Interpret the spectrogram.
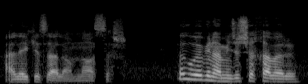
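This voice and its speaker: A man's voice: medium pitch, wildly swooping pitch. A man playing a good-natured adult camp supervisor in a radio play, talking in a joking, exasperated, pleading way.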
